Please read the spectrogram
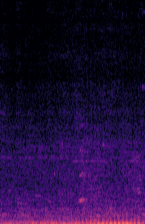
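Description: City street traffic: a steady low rumble of passing motorbikes and cars, swelling a little near the end, with faint voices in the background.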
